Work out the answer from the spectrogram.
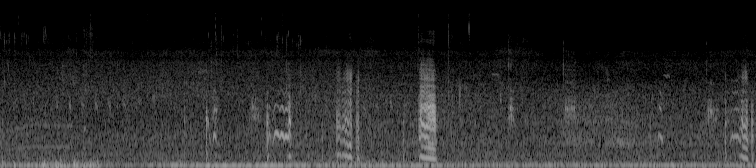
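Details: Wintertime farm ducks in a bucket, calling sparsely. Soft scattered quacks give way to one loud, raspy quack in the middle and a few quieter calls after it, over a strong low rumble.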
